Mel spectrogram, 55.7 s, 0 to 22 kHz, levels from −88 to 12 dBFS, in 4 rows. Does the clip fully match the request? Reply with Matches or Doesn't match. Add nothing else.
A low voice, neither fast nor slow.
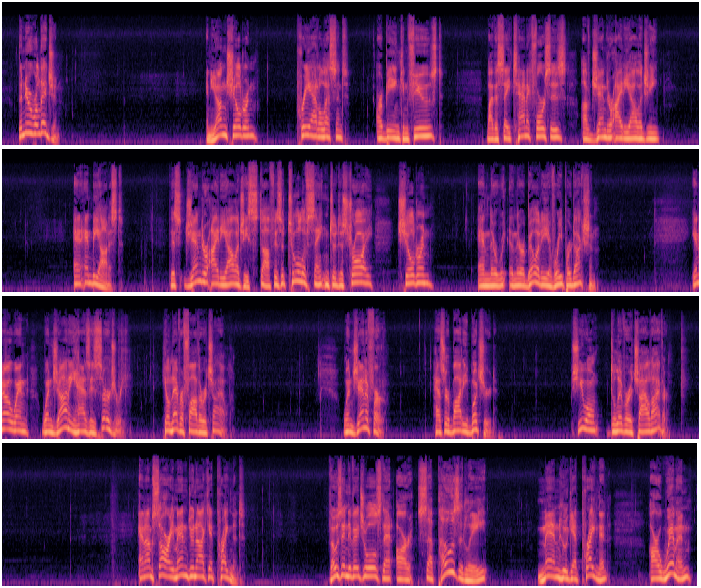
Doesn't match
